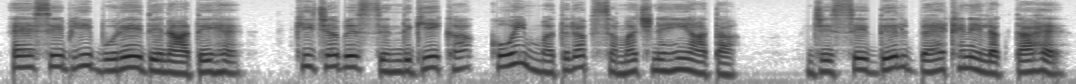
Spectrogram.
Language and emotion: Hindi, sad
